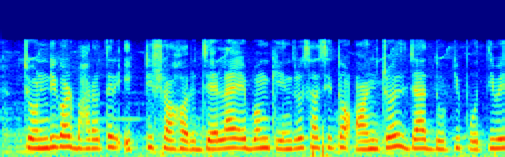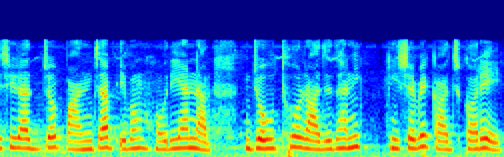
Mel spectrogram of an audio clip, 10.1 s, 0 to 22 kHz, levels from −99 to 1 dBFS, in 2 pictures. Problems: none marked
